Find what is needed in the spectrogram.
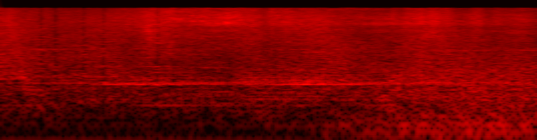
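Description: Steady hiss of a paint spray gun coating a ship's hull, with a faint steady hum under it that fades out near the end.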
